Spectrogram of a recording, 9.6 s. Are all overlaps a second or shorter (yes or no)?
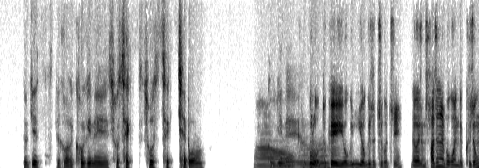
no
